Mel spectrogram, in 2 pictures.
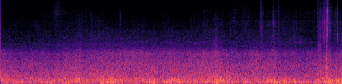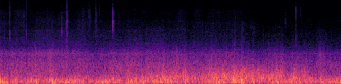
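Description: Wind buffeting an outdoor microphone: a steady low rumble with no voices, and one sharp click about five seconds in.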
